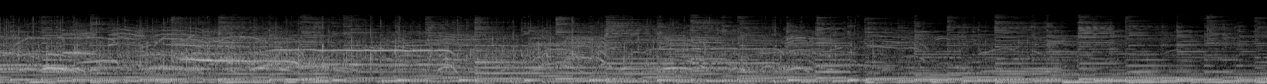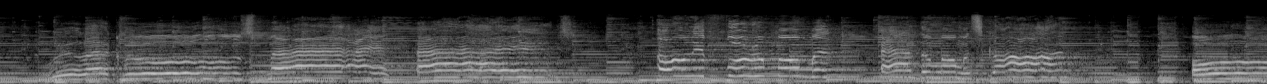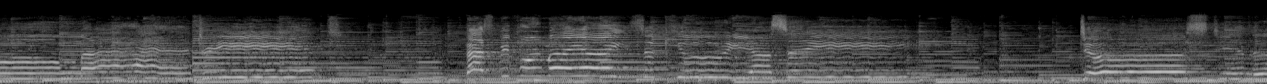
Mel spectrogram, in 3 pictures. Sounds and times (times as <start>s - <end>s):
Music: 0.0s - 38.0s.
